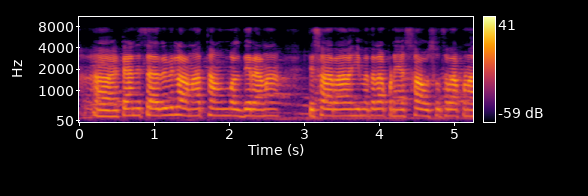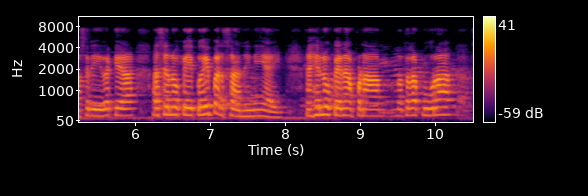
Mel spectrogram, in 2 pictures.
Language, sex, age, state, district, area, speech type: Dogri, female, 45-60, Jammu and Kashmir, Samba, urban, spontaneous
